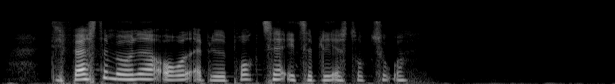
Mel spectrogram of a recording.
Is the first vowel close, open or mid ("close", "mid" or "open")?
close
